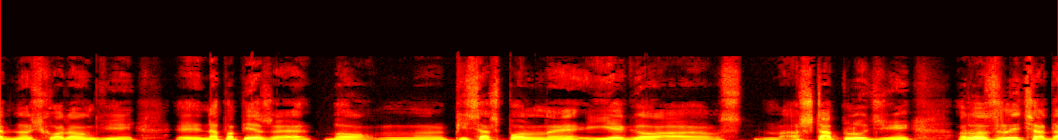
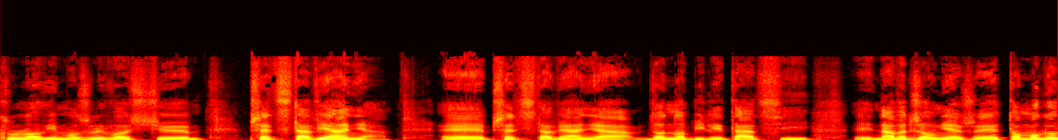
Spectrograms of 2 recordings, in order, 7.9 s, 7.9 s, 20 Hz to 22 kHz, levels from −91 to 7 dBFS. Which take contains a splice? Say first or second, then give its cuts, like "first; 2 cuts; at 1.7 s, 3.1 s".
first; 1 cut; at 2.4 s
